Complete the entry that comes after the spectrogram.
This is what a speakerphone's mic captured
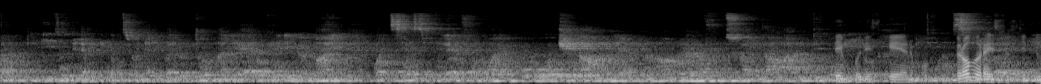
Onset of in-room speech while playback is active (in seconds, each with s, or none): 8.3 s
